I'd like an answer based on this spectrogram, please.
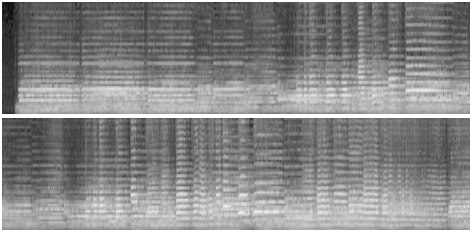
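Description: Small brass ensemble with clarinet (trumpets, French horn, trombone, tuba) playing a Christmas piece in sustained chords over a tuba bass line. The music starts suddenly at the beginning.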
